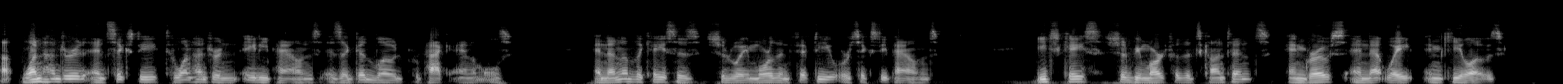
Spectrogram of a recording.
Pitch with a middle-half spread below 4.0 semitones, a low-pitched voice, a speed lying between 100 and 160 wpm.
No: average, 3.3 semitones; low, 100 Hz; average, 175 wpm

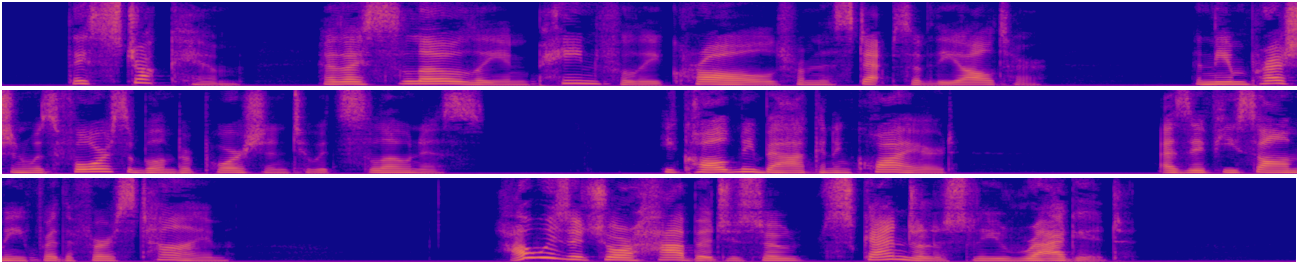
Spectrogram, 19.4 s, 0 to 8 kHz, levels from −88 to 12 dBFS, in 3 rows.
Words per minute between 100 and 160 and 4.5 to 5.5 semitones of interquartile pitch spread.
Yes: average, 150 wpm; average, 5.0 semitones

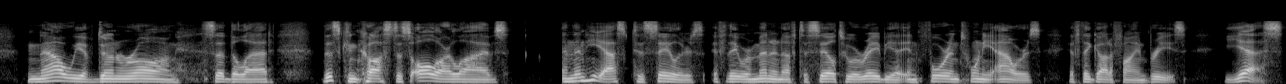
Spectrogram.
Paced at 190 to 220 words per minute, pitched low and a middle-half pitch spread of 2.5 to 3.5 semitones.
Yes: average, 195 wpm; low, 125 Hz; average, 2.9 semitones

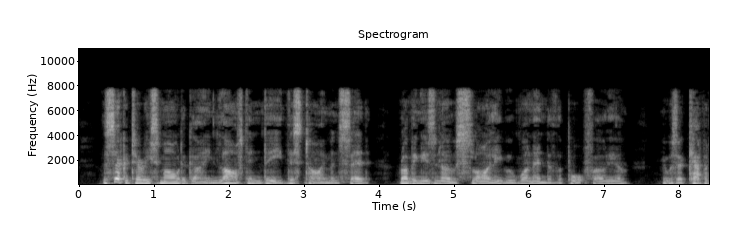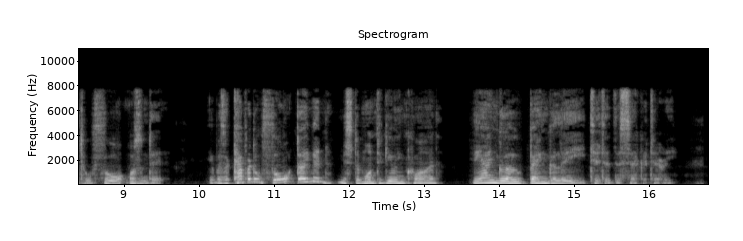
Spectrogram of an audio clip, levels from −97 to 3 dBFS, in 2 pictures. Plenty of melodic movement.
Yes: wide, 6.6 semitones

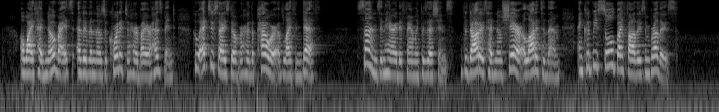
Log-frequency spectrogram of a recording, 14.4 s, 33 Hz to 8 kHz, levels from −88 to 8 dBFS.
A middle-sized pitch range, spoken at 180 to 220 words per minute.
Yes: average, 3.9 semitones; average, 185 wpm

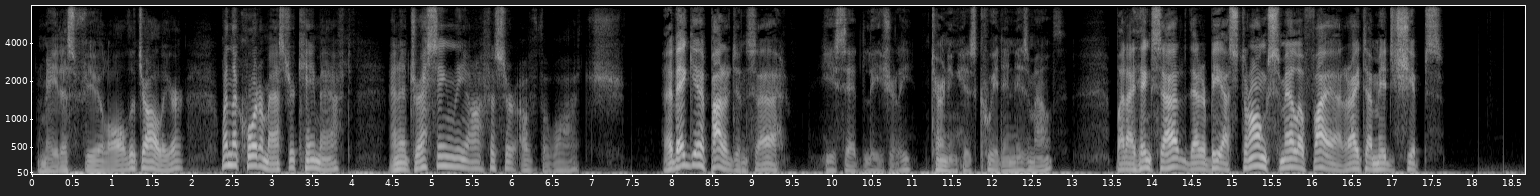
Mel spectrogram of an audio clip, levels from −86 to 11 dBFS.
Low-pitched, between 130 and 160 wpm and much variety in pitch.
Yes: low, 110 Hz; average, 150 wpm; wide, 7.3 semitones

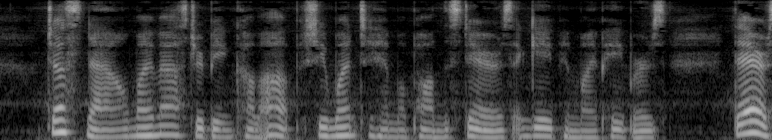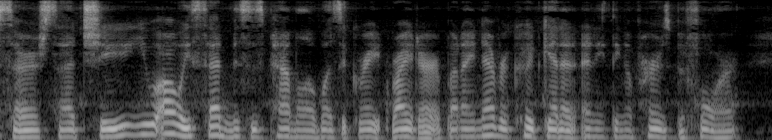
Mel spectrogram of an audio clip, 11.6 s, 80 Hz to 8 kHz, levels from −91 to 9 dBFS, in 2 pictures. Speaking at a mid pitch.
Yes: medium, 155 Hz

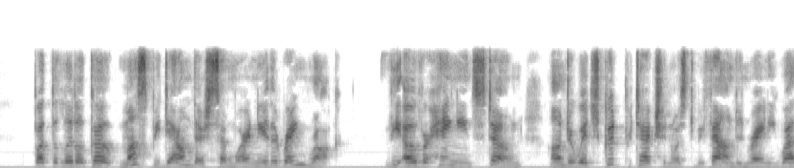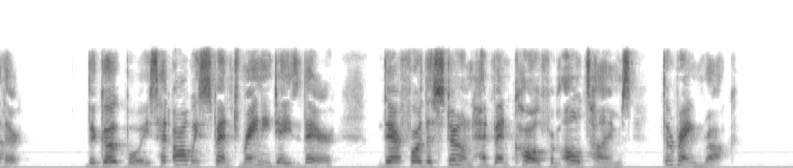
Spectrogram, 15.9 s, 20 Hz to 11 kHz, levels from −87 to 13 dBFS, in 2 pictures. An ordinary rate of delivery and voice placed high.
Yes: average, 180 wpm; high, 245 Hz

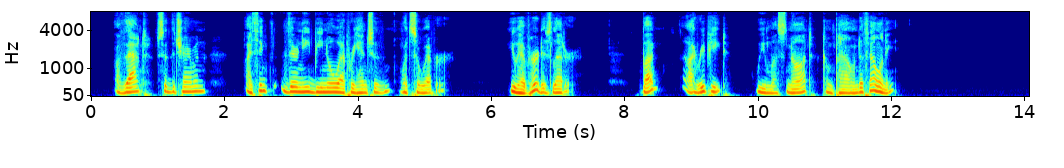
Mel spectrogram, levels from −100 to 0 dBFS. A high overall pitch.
No: medium, 155 Hz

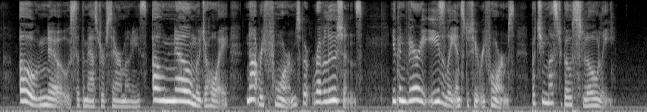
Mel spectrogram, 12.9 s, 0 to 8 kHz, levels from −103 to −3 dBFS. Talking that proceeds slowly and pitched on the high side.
Yes: slow, 115 wpm; high, 210 Hz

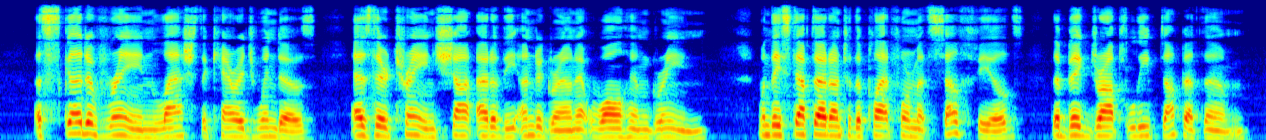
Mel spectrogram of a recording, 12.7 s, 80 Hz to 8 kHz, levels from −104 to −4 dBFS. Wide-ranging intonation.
No: average, 3.4 semitones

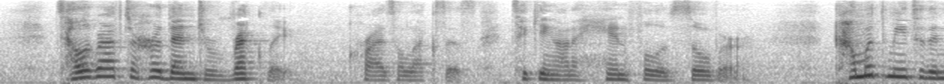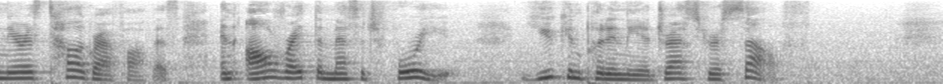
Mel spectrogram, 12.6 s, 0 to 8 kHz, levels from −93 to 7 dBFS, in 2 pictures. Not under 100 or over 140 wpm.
No: average, 175 wpm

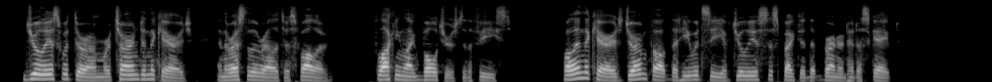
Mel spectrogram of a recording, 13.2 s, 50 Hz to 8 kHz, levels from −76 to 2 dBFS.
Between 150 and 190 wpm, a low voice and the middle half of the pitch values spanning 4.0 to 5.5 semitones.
Yes: average, 165 wpm; low, 130 Hz; average, 4.5 semitones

